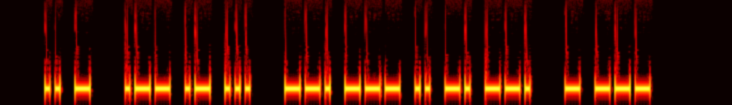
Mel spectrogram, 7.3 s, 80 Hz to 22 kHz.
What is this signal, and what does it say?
Morse code, heard as a keyed tone, about 24 wpm, 700 Hz. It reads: IT WAS GOING TO
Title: Speed-Racing - Sets of 4 Words 20wpm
